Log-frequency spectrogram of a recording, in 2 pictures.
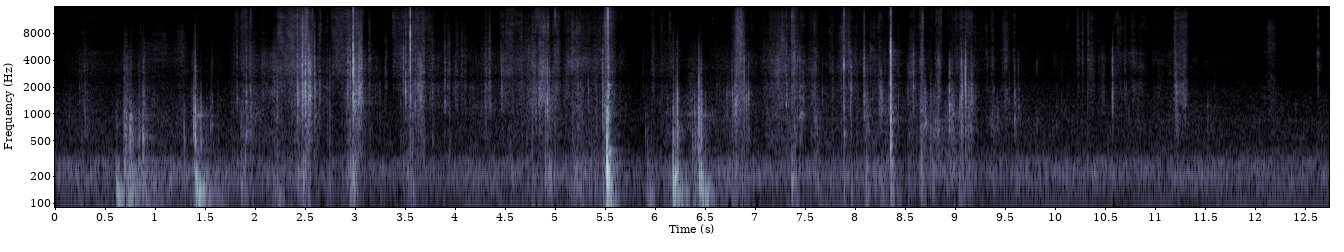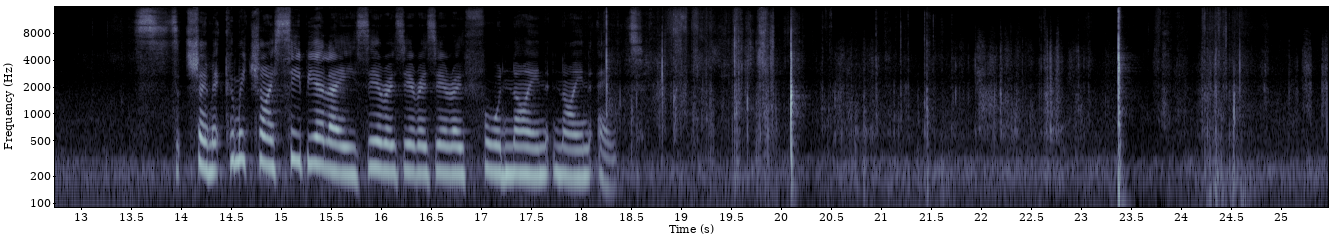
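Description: Papers rustle and crinkle close by.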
